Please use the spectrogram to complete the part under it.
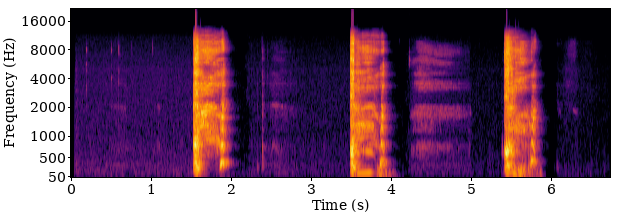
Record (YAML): three_cough_length: 6.7 s
three_cough_amplitude: 31666
three_cough_signal_mean_std_ratio: 0.26
survey_phase: beta (2021-08-13 to 2022-03-07)
age: 18-44
gender: Female
wearing_mask: 'No'
symptom_runny_or_blocked_nose: true
symptom_shortness_of_breath: true
symptom_fatigue: true
symptom_headache: true
symptom_onset: 3 days
smoker_status: Ex-smoker
respiratory_condition_asthma: true
respiratory_condition_other: false
recruitment_source: REACT
submission_delay: 1 day
covid_test_result: Negative
covid_test_method: RT-qPCR
influenza_a_test_result: Negative
influenza_b_test_result: Negative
